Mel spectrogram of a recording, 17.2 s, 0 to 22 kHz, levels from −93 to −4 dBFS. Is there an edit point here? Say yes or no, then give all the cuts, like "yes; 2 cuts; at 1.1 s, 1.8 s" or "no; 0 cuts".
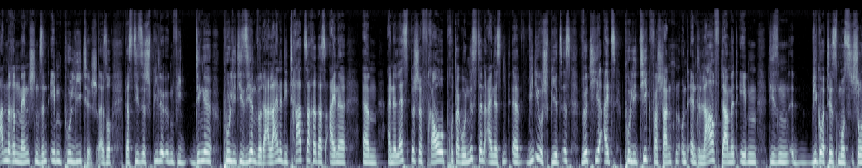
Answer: yes; 1 cut; at 1.9 s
